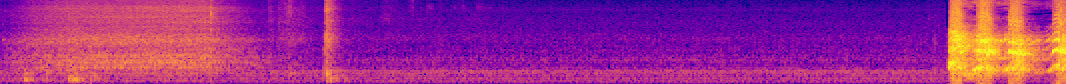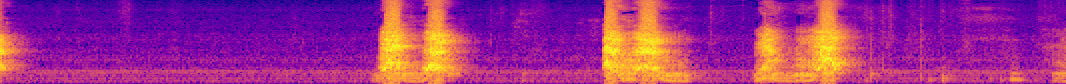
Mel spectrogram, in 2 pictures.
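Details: Bull Terrier puppy Rocco, ten weeks old, barking at a hairdryer he dislikes: a hairdryer hum opens, then bursts of sharp, paired puppy barks come in clusters of two or three after a pause.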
